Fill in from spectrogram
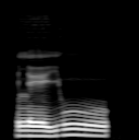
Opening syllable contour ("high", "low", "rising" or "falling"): low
